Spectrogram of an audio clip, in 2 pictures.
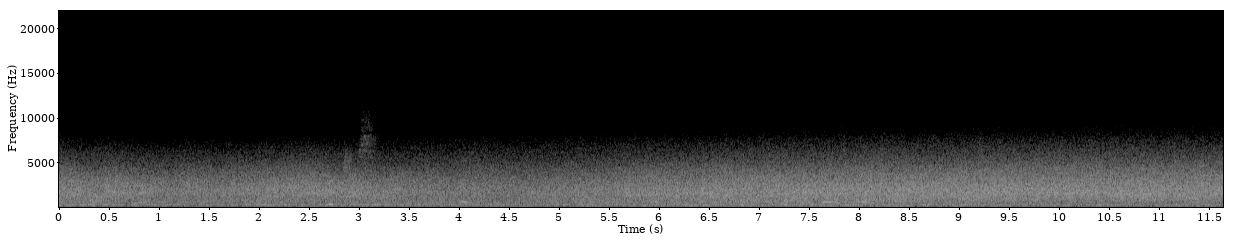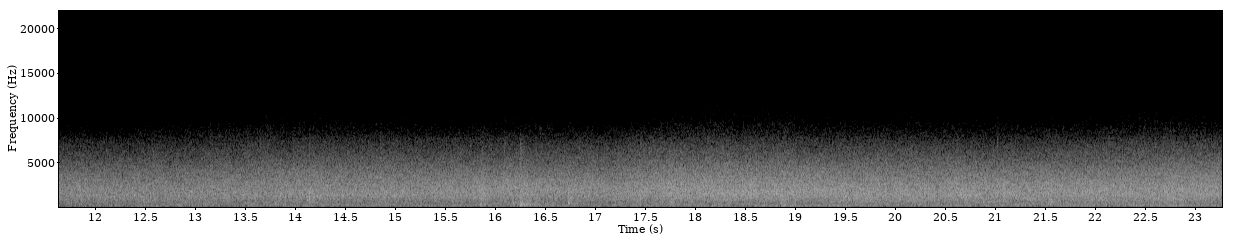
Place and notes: {
  "title": "Rue Sainte-Catherine O, Montréal, QC, Canada - Montreal Xpodium",
  "date": "2020-12-30 16:15:00",
  "description": "Recording between Rue de la Montagne & Drummond Street on Saint-Catherine St. Montreal built a tiny platform that allows you to walk onto each sidewalk. As pedestrians walk onto the metal stairs and platform, you hear each of their footsteps. While standing over passing vehicles.",
  "latitude": "45.50",
  "longitude": "-73.57",
  "altitude": "46",
  "timezone": "America/Toronto"
}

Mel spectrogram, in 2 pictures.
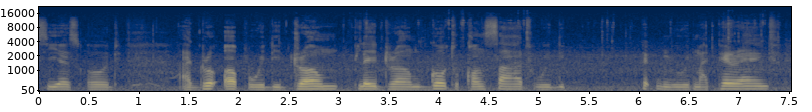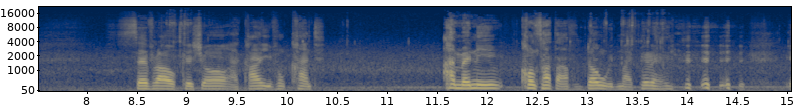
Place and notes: {
  "title": "Nordring, Hamm, Germany - To be here as a black man....",
  "date": "2011-07-18 19:05:00",
  "description": "We are sitting with Yemi under a tree in the “Nordring”, a city park. After the first couple of minutes talking and recording, it begins to rain heavily. We find rescue in a little wood house on the playground nearby… Nigerian artist, drummer, educator, cultural producer and activist, Yemi Ojo, now at home in Germany, tells us where he’s coming from… His “cultural baggage”, his drumming and music, was and is his key in building a new life here and now …\n(this recording was later remixed in the radio piece FREEWAY MAINSTREAM broadcast on WDR-3 Studio Akustische Kunst in May 2012)",
  "latitude": "51.68",
  "longitude": "7.82",
  "altitude": "63",
  "timezone": "Europe/Berlin"
}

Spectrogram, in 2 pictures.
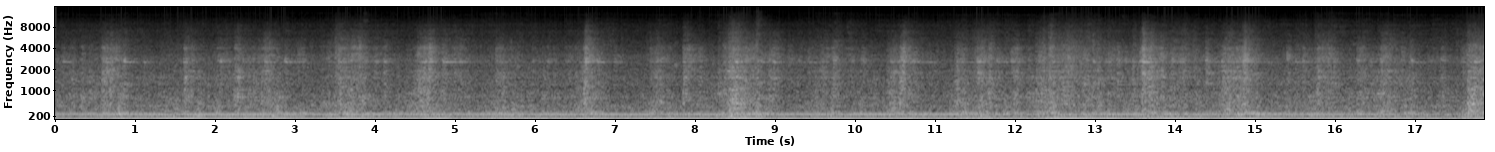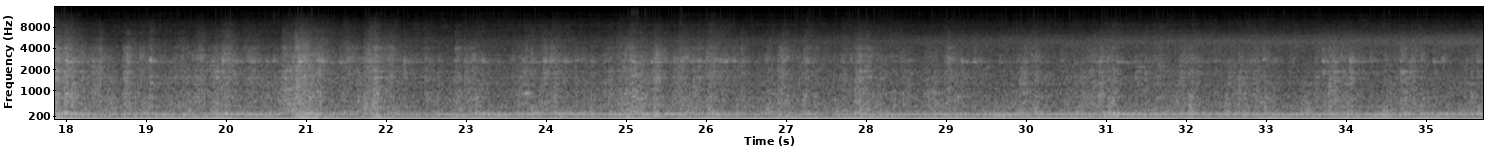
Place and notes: {
  "title": "neoscenes: Willow Creek cicadas and construction",
  "date": "2011-08-08 12:52:00",
  "latitude": "34.55",
  "longitude": "-112.47",
  "altitude": "1620",
  "timezone": "America/Phoenix"
}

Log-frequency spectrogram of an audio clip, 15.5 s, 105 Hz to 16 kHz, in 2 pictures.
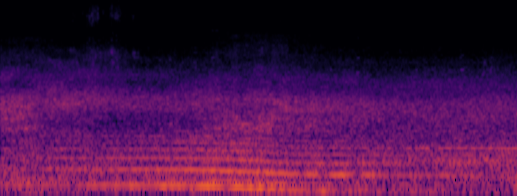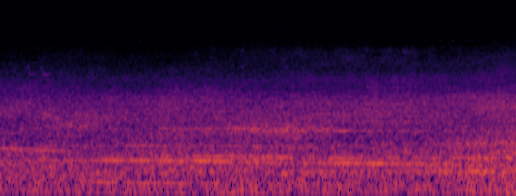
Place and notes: {
  "title": "Binnan Rd., 台南市南區喜北里 - Traffic and birds sound",
  "date": "2017-02-18 12:10:00",
  "description": "Traffic and birds sound\nZoom H2n MS+ XY",
  "latitude": "22.95",
  "longitude": "120.18",
  "altitude": "6",
  "timezone": "GMT+1"
}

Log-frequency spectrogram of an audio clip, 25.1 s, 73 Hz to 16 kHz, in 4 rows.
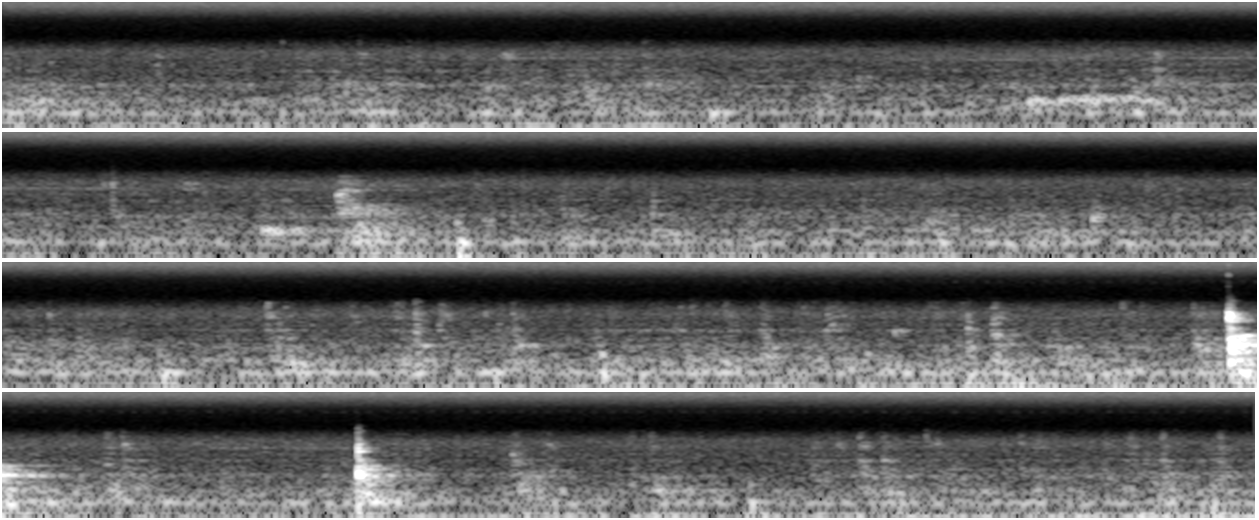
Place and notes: {
  "title": "Lithuania, Kernave, metallic fence",
  "date": "2017-07-08 16:25:00",
  "description": "contact microphones on fence",
  "latitude": "54.89",
  "longitude": "24.86",
  "altitude": "114",
  "timezone": "Europe/Vilnius"
}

